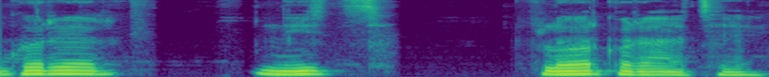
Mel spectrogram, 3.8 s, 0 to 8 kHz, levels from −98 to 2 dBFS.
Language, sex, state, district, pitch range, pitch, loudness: Bengali, male, Assam, Hailakandi, 110-125 Hz, 120 Hz, -17 LUFS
